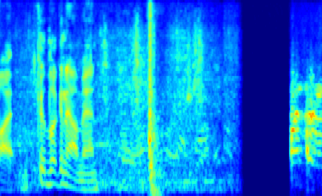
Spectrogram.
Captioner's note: car door closing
